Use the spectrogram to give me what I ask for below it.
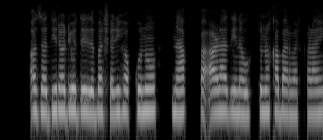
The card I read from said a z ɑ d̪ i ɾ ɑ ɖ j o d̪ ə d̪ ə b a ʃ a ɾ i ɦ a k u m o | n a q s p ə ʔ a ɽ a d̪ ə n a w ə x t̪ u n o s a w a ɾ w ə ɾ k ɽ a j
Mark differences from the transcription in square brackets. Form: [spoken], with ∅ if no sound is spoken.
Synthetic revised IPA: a z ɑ d̪ i ɾ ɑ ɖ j o d̪ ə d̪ ə b a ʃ a ɾ i ɦ a [q] u [n] o | n a q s p ə ʔ a ɽ a d̪ ə n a w ə x t̪ u n o [x] a [b] a ɾ w ə ɾ k ɽ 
